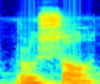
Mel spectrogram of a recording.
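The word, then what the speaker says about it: Rousseau: pendapatnya John Socks Russo ini orang Perancis bacanya gitu rusuh Cumanya dibacanya belakangnya gitu aja ini dia nyebut tentang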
